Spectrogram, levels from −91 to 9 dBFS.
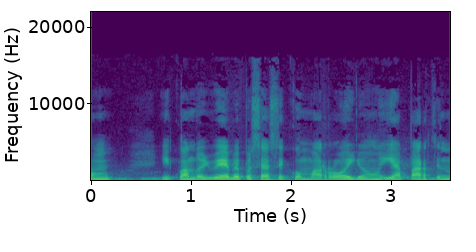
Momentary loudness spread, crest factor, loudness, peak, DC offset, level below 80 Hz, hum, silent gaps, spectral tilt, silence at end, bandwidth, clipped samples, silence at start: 13 LU; 18 dB; -23 LUFS; -6 dBFS; under 0.1%; -56 dBFS; none; none; -5.5 dB/octave; 0 s; 16 kHz; under 0.1%; 0 s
